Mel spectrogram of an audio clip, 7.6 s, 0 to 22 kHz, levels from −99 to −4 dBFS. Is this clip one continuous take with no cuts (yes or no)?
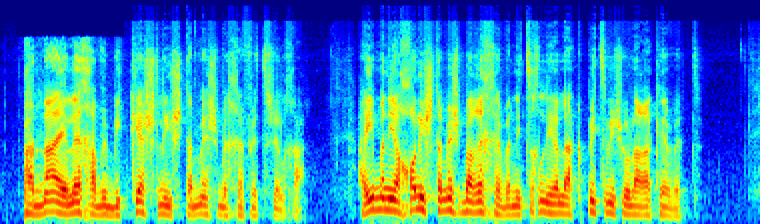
no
